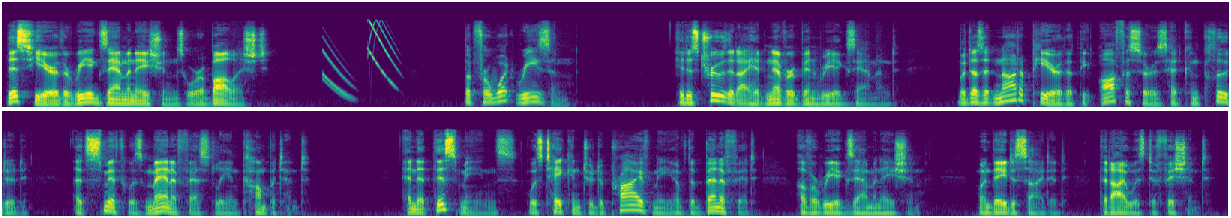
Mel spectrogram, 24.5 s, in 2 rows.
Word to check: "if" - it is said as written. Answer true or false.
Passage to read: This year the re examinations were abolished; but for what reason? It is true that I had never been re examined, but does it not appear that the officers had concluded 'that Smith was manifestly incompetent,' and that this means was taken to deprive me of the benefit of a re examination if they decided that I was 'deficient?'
false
